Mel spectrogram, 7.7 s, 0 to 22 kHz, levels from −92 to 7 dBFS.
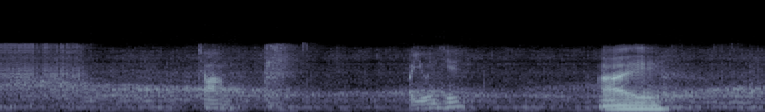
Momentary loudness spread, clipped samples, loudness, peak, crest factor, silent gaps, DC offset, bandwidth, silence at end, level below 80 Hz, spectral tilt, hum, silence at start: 23 LU; under 0.1%; -34 LUFS; -10 dBFS; 24 dB; none; under 0.1%; 5.4 kHz; 0 s; -46 dBFS; -8 dB/octave; none; 0 s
